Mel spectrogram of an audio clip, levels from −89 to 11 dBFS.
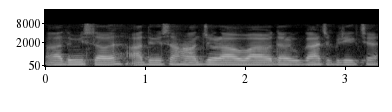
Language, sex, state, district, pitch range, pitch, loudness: Hindi, male, Bihar, Araria, 135-145 Hz, 140 Hz, -27 LUFS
